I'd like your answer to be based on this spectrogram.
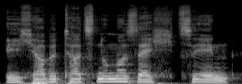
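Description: A man's voice: mid-range voice, animated, measured pace, a little mellow, pitched above the performer's own voice. A man voicing a plump, sly older male bear who coaxes and then sulks, in a children's storybook reading. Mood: coaxing. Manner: coaxing, later sulky and spiteful.

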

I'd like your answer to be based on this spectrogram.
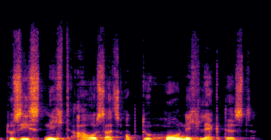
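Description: A man's voice: lowish voice, huge pitch swings, moderate pace, dark tone. A man voicing a vain, lazy male collar bear who grumbles and fusses over his collar, in a children's storybook reading. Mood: fussy.

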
